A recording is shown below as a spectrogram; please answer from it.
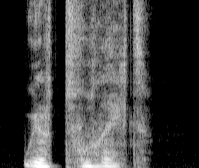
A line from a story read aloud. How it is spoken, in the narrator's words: she mumbled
